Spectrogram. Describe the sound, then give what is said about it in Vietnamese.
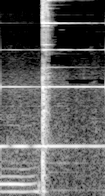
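A bright bell is struck once, its clear metallic tone ringing on and slowly fading, with a softer lingering hum from an earlier ring just before. No voices. “Giọt sương rụng úa ngành trăng, ngân nga mà mấy tiếng chuông thanh rằm ngàn.”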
